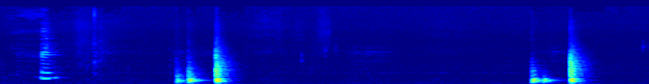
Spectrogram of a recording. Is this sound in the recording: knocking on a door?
yes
